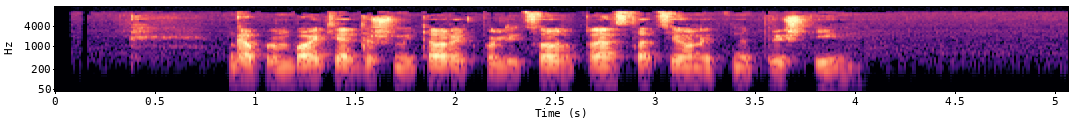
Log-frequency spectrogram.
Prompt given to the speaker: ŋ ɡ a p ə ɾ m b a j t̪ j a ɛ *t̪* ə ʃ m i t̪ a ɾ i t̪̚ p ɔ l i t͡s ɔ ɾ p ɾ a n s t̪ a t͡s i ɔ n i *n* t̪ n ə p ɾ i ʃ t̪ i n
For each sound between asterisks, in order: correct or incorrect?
incorrect, incorrect

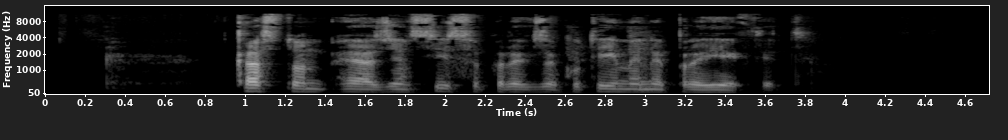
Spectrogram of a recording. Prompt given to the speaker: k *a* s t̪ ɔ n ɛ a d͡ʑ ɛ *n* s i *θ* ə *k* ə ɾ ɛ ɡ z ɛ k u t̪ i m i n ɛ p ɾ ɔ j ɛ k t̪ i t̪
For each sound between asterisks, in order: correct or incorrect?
correct, correct, incorrect, incorrect

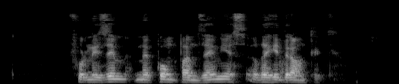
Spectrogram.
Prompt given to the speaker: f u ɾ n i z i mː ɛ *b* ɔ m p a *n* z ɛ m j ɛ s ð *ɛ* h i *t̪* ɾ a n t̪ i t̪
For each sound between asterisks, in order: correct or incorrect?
incorrect, correct, correct, incorrect

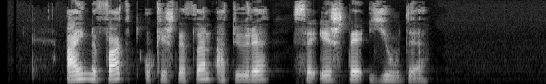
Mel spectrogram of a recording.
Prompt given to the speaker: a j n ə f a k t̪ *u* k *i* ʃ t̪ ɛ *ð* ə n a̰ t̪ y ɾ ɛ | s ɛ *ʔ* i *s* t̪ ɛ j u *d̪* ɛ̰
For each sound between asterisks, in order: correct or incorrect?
correct, correct, incorrect, correct, incorrect, correct

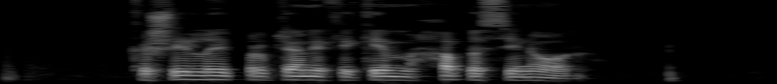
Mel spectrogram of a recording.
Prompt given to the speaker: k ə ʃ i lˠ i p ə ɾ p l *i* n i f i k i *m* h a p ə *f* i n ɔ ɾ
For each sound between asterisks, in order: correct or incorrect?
incorrect, correct, incorrect

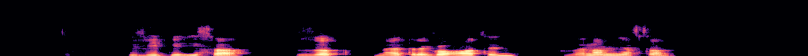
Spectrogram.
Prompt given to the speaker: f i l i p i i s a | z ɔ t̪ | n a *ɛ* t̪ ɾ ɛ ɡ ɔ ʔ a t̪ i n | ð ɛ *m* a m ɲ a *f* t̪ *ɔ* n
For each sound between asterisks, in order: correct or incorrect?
correct, incorrect, correct, correct

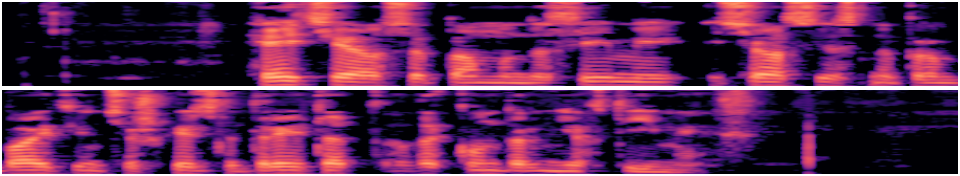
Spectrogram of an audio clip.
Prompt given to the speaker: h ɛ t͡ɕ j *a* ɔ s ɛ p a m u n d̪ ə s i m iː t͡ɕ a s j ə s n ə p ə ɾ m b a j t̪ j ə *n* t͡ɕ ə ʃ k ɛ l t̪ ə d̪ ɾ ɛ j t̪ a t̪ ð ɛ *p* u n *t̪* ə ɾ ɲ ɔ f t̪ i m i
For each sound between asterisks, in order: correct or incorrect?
correct, correct, incorrect, incorrect

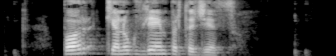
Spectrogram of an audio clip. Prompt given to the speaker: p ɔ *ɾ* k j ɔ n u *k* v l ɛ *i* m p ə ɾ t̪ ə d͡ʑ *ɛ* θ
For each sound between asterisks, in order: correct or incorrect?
correct, correct, incorrect, incorrect

